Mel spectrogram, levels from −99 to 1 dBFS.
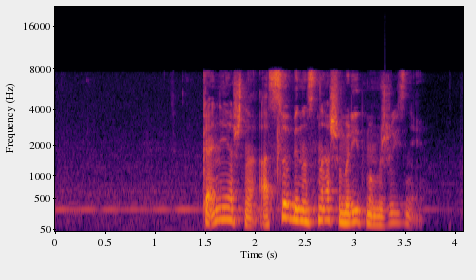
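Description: From 3.29 to 4.05 s the speech drops abruptly by about 6 dB, likely one channel dropping out; a fade would slope, not step.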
